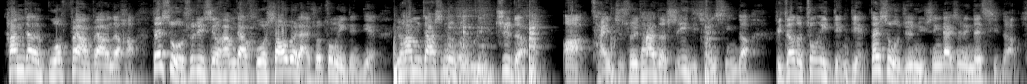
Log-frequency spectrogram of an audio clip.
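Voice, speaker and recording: A man hosting a livestream sale, pitching products energetically and coaxing viewers to agree with him. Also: very fast, few pauses, slight background noise. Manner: energetic, coaxing, keeps asking the audience to agree. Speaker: livestream sales host. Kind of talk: fast livestream selling pitch.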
